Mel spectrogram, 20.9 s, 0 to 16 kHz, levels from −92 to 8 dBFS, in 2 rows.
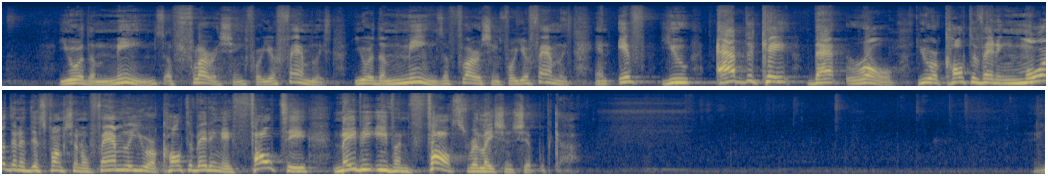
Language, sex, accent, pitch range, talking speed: English, male, American, 110-165 Hz, 125 wpm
